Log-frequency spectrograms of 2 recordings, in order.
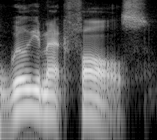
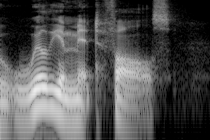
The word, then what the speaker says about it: Willamette: At the time, I pronounced the name of this water source for this hydroelectric power plant as the Willamette Falls, which is how it's written. Gary, a local in the area, assures me that while this is a common mispronunciation made by people from away, locals pronounce it closer to Willamette Falls.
